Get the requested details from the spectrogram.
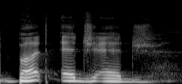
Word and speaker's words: Buttigieg: It's pronounced okay. Butt Edge Edge. And he actually has a shirt that says butt-edge-edge.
